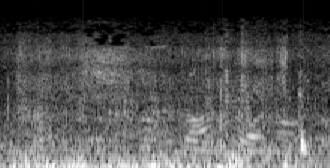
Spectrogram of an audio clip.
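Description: Wind buffeting the microphone as a low, steady rumble, with faint voices of people talking in the background.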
